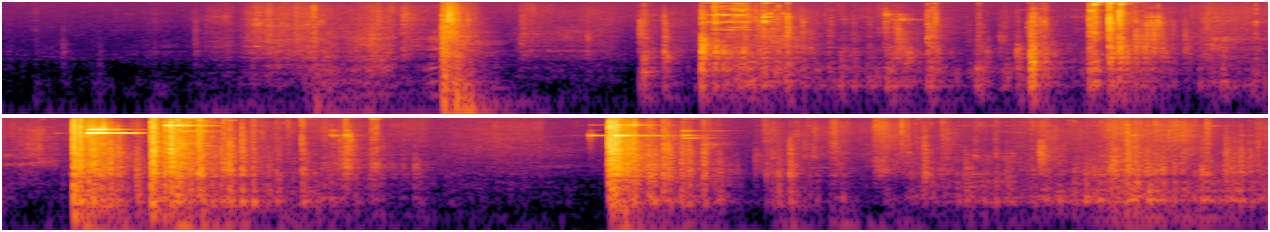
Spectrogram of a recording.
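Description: Small brass pipe fittings dropped and tossed by hand into a plastic crate: a string of irregular knocks and metallic clinks, several with a brief high ring, the loudest about two, seven and nine and a half seconds in.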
